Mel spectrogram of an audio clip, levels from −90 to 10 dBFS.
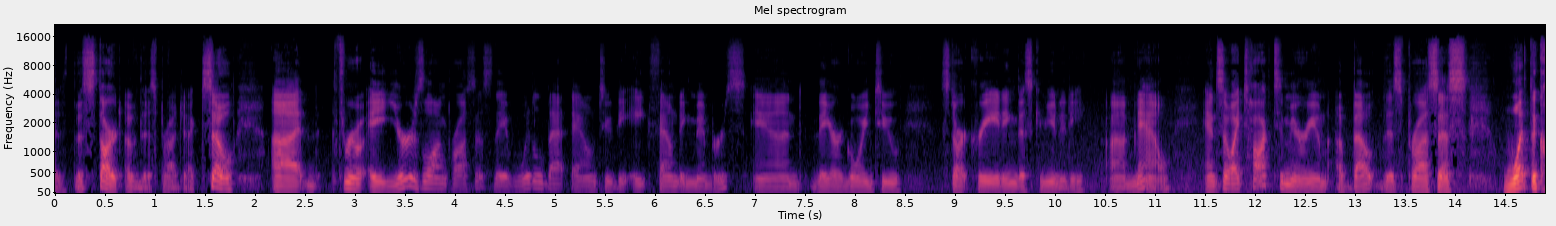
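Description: From 4.91 to 8.57 s there is automatic gain rising. The input level dropped by about 13 dB, and the automatic gain control read that as too quiet. It then raised its gain by about 7 dB, slowly, over more than three seconds. The voice swells back up, and the room noise swells with it, since both pass through the same gain. The rise settles just before "start creating this community".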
